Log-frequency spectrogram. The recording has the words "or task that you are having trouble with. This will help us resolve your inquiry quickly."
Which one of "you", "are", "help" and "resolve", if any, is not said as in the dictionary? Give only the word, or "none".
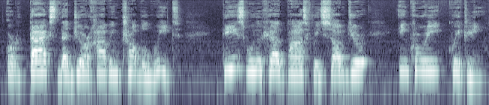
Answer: resolve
